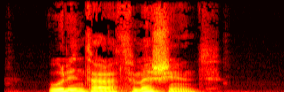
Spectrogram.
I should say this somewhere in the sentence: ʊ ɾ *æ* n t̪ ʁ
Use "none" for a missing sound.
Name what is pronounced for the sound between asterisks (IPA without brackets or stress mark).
i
